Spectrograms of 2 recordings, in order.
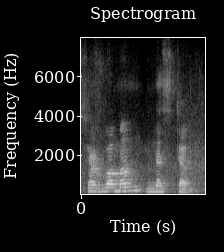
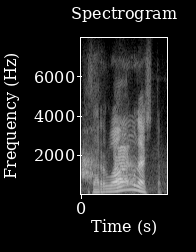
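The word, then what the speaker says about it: सर्वं नष्टम्: Sarvamam nashtam. No, sarvam only. Sarvam nashtam.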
